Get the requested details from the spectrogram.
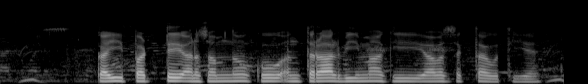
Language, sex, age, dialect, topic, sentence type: Hindi, male, 18-24, Kanauji Braj Bhasha, banking, statement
